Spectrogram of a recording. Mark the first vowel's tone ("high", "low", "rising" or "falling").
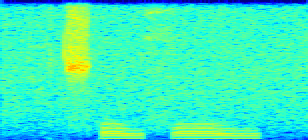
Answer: low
